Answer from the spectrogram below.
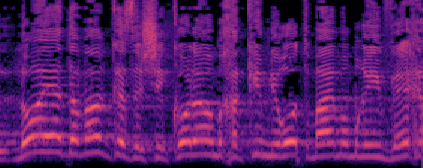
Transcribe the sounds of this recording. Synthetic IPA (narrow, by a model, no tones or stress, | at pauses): o̞ajad̪avaʁkaze̞ʃe̞ko̞lajo̞mːeχakimliʁo̞t̪mae̞mo̞mʁimvee̞χ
